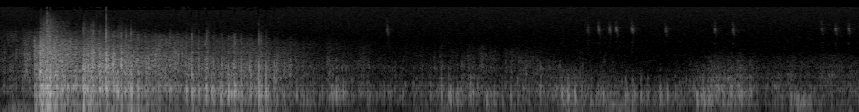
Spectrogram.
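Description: Thunderclap: a sudden loud crack about half a second in, then a rumble that fades over a few seconds and keeps rolling quietly, swelling again twice.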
